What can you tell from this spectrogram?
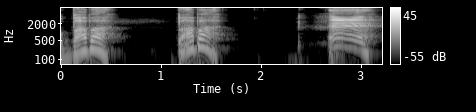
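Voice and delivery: put-on high, rising toddler call. The baby calling his father for ice cream, high toddler voice. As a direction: call for dad like a little kid. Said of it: "he'll go".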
